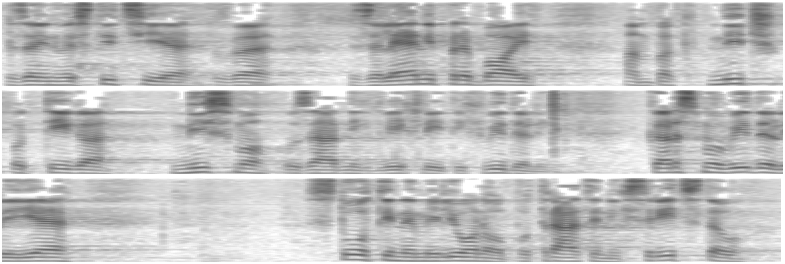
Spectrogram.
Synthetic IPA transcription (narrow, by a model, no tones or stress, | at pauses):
zainʋɛst̪iːt̪sijɛʋə | zɛlɛːnipɾɛbɔːj | ampaknit͡ʃɔt̪ːeːɡanismɔuzaːd̪niɣd̪ʋeːxleːt̪ixʋiːd̪ɛlḭ | kaɾsmɔʋiːd̪ɛlijɛ | st̪oːt̪inɛmiljoːnɔwpɔt̪ɾaːt̪jɛnixsɾeːt̪st̪əw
